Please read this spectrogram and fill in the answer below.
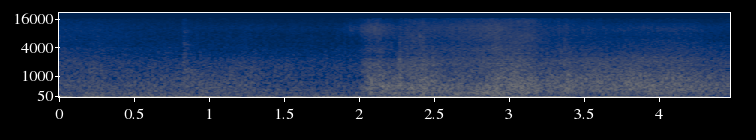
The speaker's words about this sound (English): Maybe the sounds of the waves will take you on a boat far away from your trouble, far away from the hassle, to a place with no stress and no worry.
